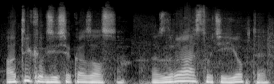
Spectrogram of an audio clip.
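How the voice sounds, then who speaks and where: A man's voice: on the low side, expressive, normal speed. A man giving casual gameplay commentary to teammates in a coarse, street-tough, heavily swearing manner. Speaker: gamer playing a battle royale shooter. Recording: faint background game noise. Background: video game sounds.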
